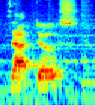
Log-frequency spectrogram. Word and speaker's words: Zapdos: Like, pardon my pronunciation, but Articuno, like uno, 1, Zapdos, like 2, dos, and Moltres, like 3, Moltres. Anyway, just a little side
